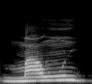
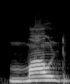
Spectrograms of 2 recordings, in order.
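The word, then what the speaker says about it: mount: डी वाउंड ठीक है एम ओ यू एनटी माउंट क्या पढ़ेंगे दोस्तों माउंट पढ़ेंगे अब आइए रूल नंबर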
